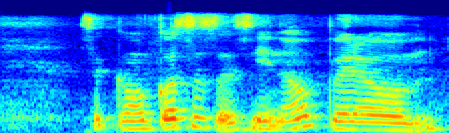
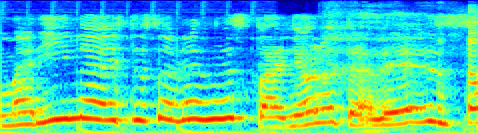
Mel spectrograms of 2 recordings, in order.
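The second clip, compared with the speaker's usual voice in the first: mom scolding; 8 semitones higher than usual. Retold or imitated. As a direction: call her out like a surprised mother. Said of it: "mi mamá así como".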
